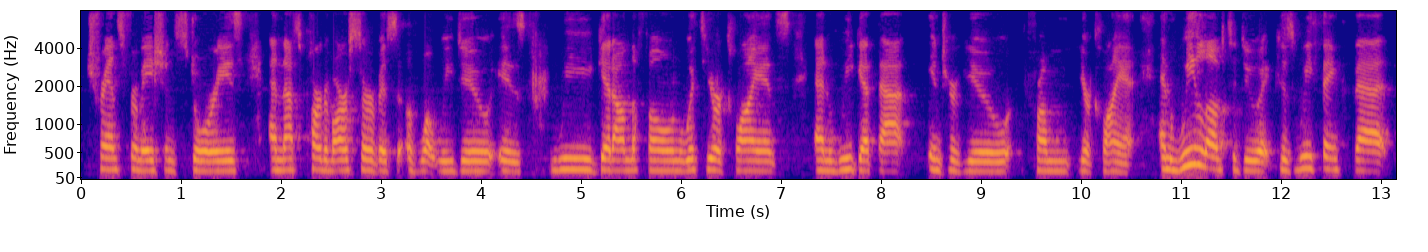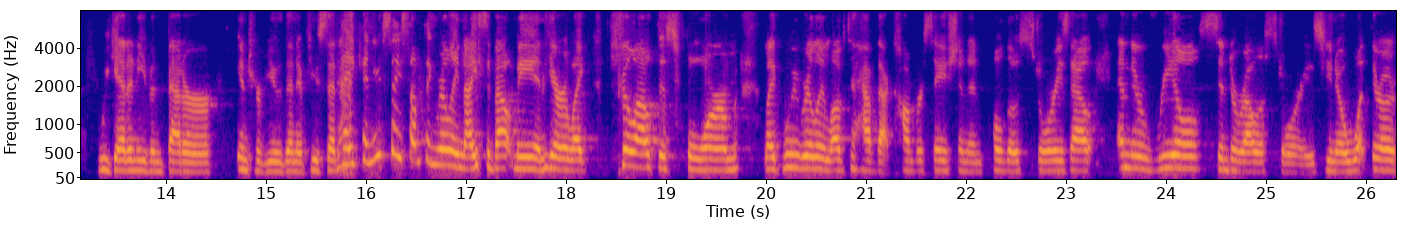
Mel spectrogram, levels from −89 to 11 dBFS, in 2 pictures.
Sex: female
